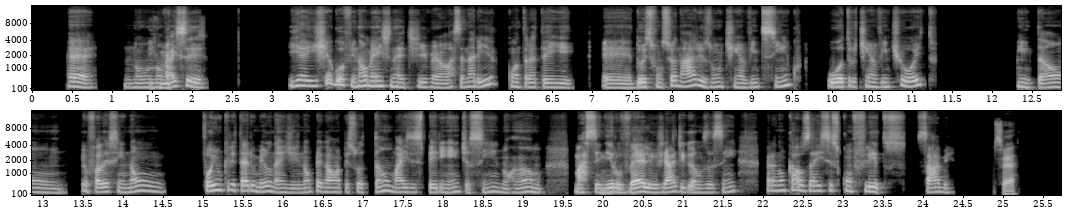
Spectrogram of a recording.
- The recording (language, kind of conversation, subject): Portuguese, podcast, Como dar um feedback difícil sem perder a confiança da outra pessoa?
- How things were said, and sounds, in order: tapping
